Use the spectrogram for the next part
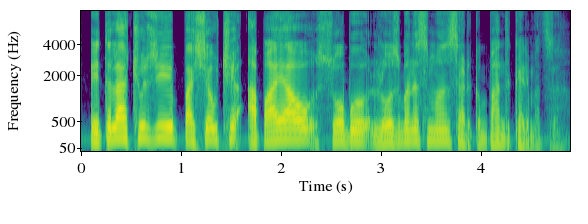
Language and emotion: Kashmiri, neutral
